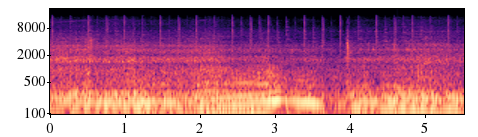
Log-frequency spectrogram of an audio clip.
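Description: Land Rover Discovery's engine pulling the truck up a steep rock step. The revs climb about two seconds in, peak around three seconds, then drop back.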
